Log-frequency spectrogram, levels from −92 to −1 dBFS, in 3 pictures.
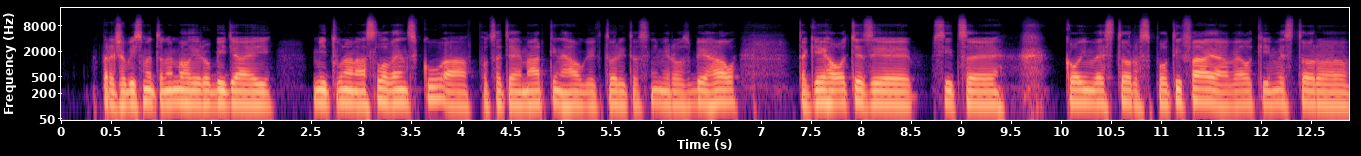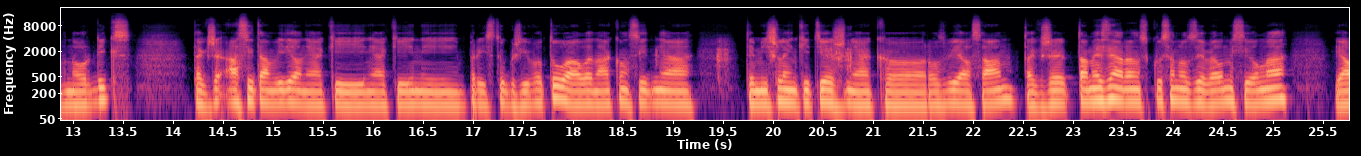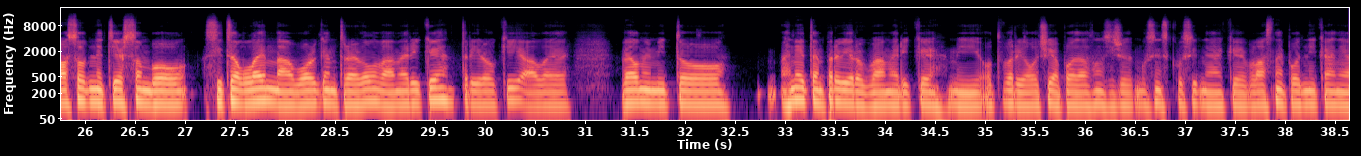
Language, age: Slovak, 20-39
